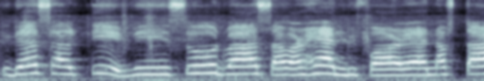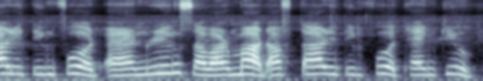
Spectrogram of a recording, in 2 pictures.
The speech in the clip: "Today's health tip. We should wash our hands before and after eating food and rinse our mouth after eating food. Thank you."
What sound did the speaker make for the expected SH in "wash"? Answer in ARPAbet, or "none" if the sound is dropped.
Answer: S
